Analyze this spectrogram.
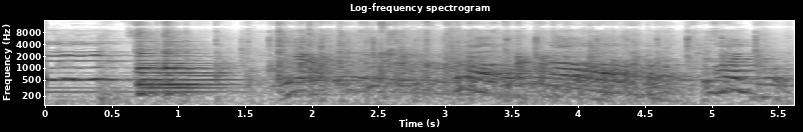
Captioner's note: applause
